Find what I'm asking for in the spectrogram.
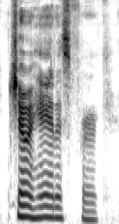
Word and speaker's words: Johannesburg: Can you not pronounce it? – Why can't I say it? Johannesburg. – And there you go. You got it.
